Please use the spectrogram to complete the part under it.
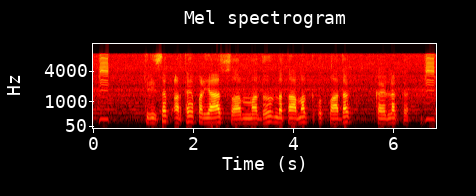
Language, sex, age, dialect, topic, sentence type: Maithili, male, 31-35, Southern/Standard, agriculture, statement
